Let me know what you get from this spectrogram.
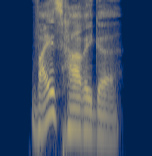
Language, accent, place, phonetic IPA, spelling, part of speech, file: German, Germany, Berlin, [ˈvaɪ̯sˌhaːʁɪɡə], weißhaarige, adjective, De-weißhaarige.ogg
- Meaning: inflection of weißhaarig: 1. strong/mixed nominative/accusative feminine singular 2. strong nominative/accusative plural 3. weak nominative all-gender singular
